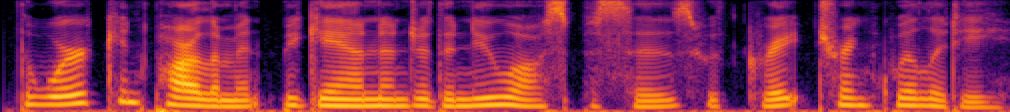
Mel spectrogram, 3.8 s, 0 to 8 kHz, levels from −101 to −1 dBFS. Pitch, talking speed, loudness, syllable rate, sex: 185 Hz, 190 wpm, -20 LUFS, 5.8 syllables/s, female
